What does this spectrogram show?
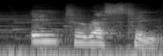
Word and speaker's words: interesting: is going to be you see that in turn you just get this e off and you get the right pronunciation that should be any trustee so from t2 right away you glide on to R so that should be sounding interesting you know he is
